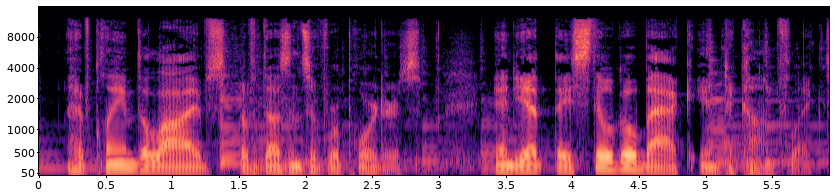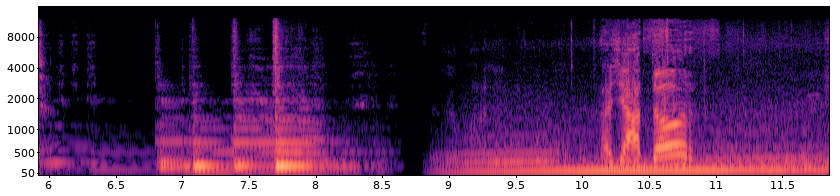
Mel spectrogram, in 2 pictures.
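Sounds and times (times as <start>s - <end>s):
speech: 0.2s - 6.0s, 10.2s - 11.0s
car speeding along a road: 8.8s - 11.8s.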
